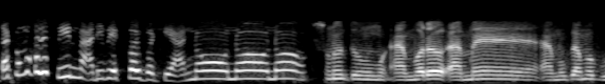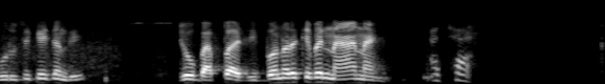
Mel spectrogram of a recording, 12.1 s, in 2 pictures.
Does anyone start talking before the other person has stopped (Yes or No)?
No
